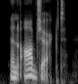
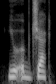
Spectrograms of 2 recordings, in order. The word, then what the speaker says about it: object: So if you're using the word as a noun, like a physical thing, you stress the first syllable, an attribute, a record, an object. But if you use that exact same word as an action, a verb, the stress shifts over to the second syllable.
